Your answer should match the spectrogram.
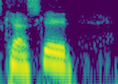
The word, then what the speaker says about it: Kaskade: Like, Cascade is spelled Kaskade, so I just assumed the pronunciation was Cascade.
